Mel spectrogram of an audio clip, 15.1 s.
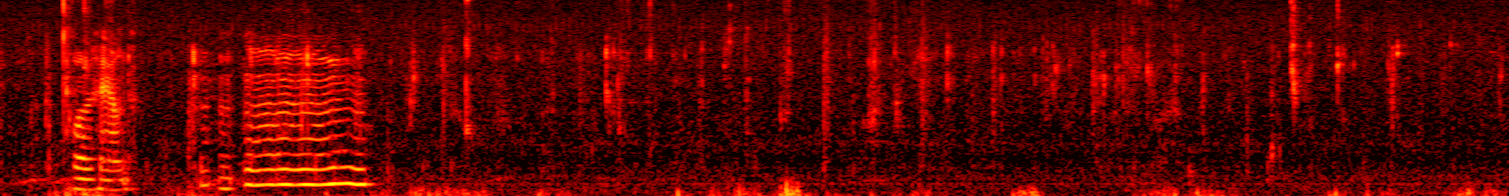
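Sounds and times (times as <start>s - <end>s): person humming: 2.0s - 3.8s
close-up chewing: 3.8s - 15.0s.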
